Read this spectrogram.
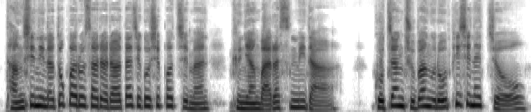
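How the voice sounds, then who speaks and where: A woman's voice: mid-range voice, darkish tone, dry recording, clean studio sound. A woman narrating a first-person family story in a plain, confiding way.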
